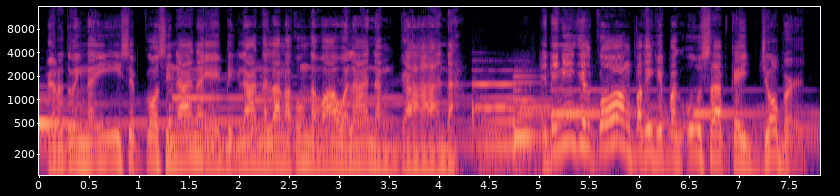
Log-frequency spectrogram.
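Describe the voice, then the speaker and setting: Male radio-drama narrator, fairly high register, scripted confessional storytelling over prominent music. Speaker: narrator reading a listener's love story. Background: music under the voice.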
